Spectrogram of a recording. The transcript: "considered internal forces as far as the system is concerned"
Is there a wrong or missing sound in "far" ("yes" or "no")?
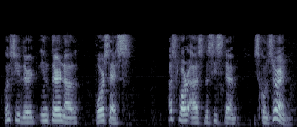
no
